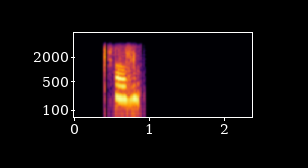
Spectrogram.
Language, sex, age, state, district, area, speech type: Santali, female, 18-30, Jharkhand, Seraikela Kharsawan, rural, conversation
